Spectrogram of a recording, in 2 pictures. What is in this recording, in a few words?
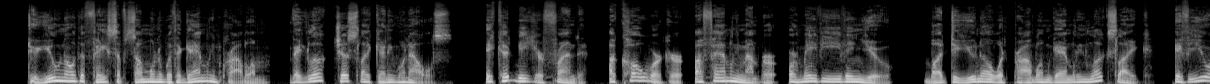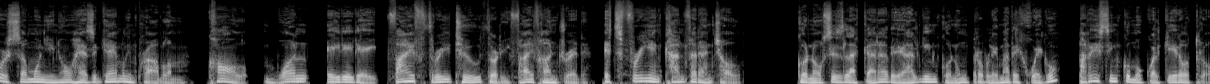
PSA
